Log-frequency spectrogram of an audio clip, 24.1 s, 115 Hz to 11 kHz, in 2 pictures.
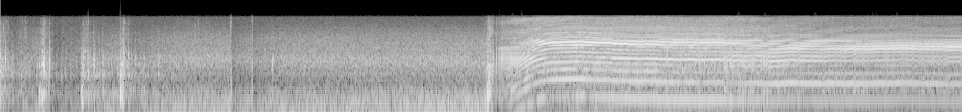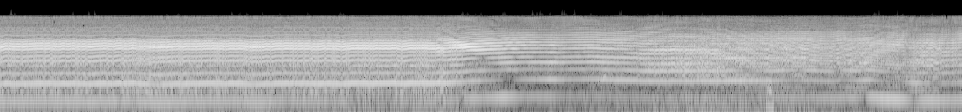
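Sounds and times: electric starter spinning: 6.0 - 24.0
model engine buzzing at high revs: 6.0 - 24.0.

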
